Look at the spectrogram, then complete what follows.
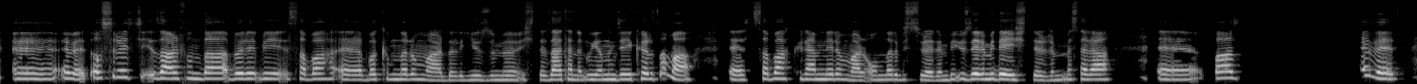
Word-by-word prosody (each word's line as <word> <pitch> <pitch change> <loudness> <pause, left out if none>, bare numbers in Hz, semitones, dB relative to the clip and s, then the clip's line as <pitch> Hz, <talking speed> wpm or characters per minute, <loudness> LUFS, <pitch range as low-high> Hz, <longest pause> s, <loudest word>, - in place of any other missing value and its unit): Eee, 255 -1 0
evet 270 -4 +1
o 295 - +4
süreç 330 +2 -3
e 445 +2 -4
zarfında 270 -2 +3
böyle 260 0 +4
bir 255 -1 -1
sabah, 255 0 -1
eee, 220 -1 -1
bakımlarım 235 0 -2
vardır. 195 -1 -3
Yüzümü 205 +1 -4
işte, 215 -2 -8
zaten 225 0 +1
he 210 - -4
uyanınca 225 +1 +1
yıkarız 245 +1 0
ama, - - +3 0.4
eee, 220 -1 +1
sabah 260 0 0
kremlerim 235 -3 -1
var, 190 -1 +2
onları 215 +3 -4
bir 215 - -10
sürerim, 205 -1 -3
bir 235 - -5
üzerimi 245 0 +4
değiştiririm. 215 -3 +2
Mesela, 235 0 +1 0.5
eee, 225 -1 -1 0.2
baz 295 0 +3 1.3
Evet 260 -8 +2
235 Hz, 140 wpm, -23 LUFS, 220-260 Hz, 1.3 s, o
